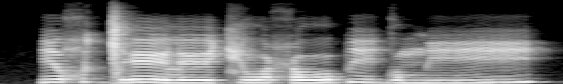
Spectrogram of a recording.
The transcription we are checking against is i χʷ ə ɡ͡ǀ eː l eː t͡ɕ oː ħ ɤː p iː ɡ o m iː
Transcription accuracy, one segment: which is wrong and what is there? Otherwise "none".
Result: ɤː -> oː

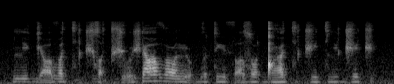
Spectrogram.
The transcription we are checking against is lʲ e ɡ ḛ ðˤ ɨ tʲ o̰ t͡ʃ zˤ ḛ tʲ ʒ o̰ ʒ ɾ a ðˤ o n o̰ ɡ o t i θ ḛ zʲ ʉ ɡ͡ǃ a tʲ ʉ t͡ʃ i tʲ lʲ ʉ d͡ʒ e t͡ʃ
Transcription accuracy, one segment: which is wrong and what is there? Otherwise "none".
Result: zʲ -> zˤ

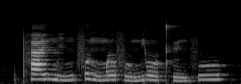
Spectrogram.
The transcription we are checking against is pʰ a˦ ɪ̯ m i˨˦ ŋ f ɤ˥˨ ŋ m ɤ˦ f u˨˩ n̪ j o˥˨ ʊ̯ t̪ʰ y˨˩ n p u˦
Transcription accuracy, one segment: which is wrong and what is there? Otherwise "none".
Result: p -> f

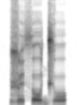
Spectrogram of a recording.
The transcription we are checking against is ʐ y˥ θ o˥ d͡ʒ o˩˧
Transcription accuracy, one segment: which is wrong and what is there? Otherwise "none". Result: none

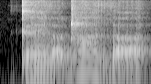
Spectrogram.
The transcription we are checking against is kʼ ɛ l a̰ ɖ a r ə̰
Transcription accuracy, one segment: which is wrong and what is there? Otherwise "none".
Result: ə̰ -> a̰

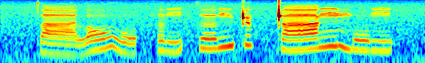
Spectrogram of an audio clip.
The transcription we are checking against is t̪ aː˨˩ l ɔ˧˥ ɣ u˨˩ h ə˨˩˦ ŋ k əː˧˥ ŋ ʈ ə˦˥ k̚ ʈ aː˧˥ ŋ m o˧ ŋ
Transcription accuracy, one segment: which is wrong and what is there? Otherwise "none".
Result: u˨˩ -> o˨˩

